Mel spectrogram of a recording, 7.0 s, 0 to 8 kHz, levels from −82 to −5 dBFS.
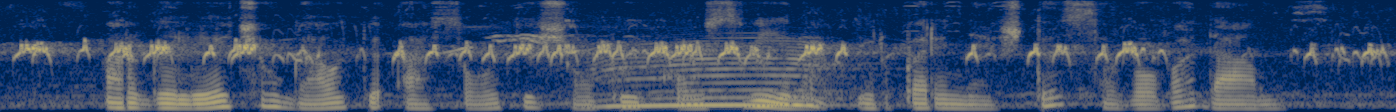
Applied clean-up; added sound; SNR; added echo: none; Livestock, farm animals, working animals; -4 dB; none.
